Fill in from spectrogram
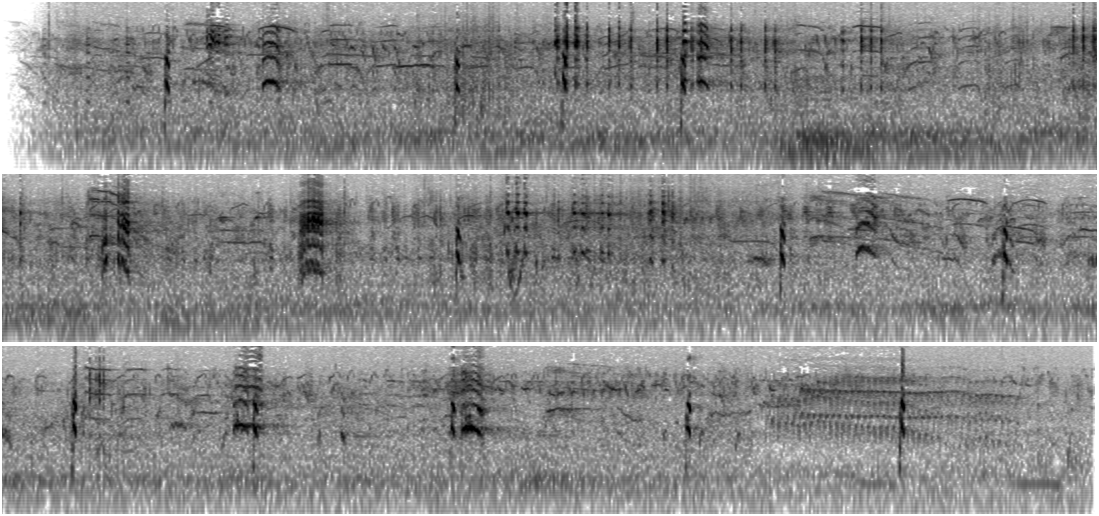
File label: moorhen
